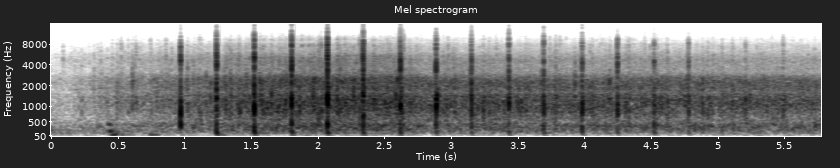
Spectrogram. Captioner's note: applause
